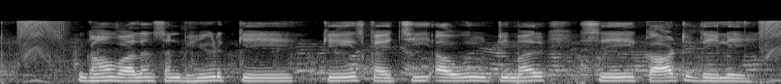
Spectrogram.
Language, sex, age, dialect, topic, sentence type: Bhojpuri, male, 18-24, Southern / Standard, agriculture, statement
